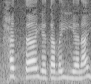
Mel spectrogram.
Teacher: مشدد یا ہے نبر کر کے پڑھیں گے یعنی آواز تھوڑی سی بلند کر کے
